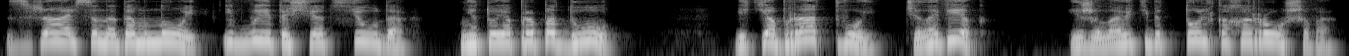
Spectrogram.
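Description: A woman voicing a desperate man trapped in a well, pleading loudly in a raised voice. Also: a little high, lively intonation, measured pace, no echo, studio quality, voice pushed up.

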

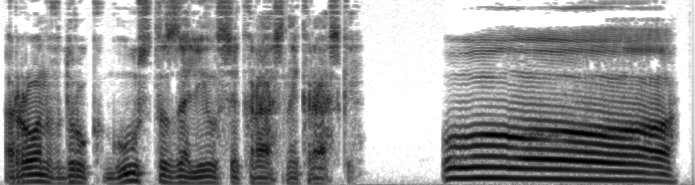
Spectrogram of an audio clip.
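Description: A man reading an audiobook aloud, with measured, expressive storytelling narration. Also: fairly low pitch, no room sound. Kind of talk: scripted narration.

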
